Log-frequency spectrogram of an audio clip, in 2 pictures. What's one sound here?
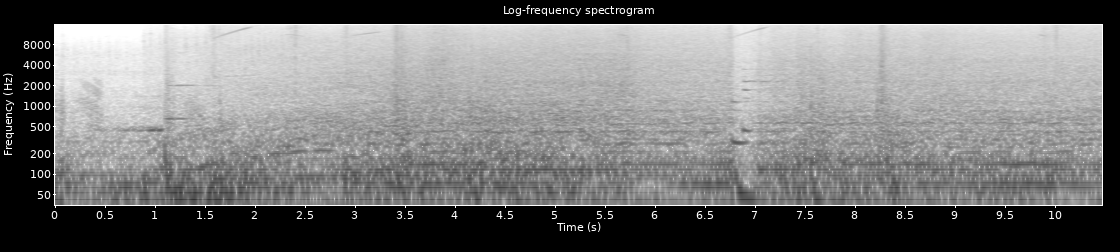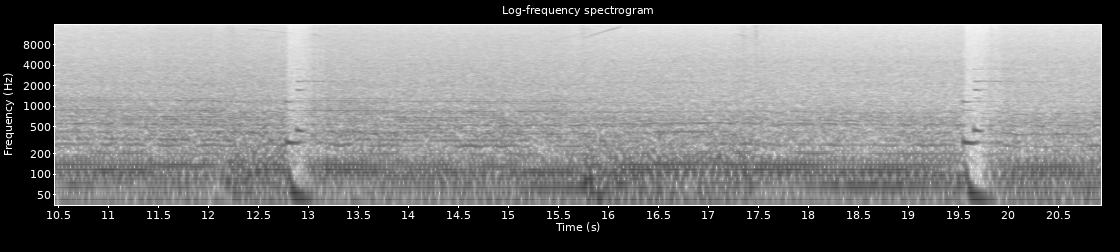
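Water rushes and hisses against a speeding boat's hull.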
